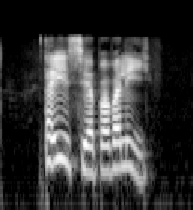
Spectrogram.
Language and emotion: Russian, angry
